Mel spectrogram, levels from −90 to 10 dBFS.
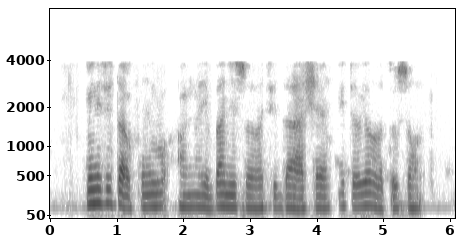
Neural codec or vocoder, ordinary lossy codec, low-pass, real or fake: codec, 16 kHz, 4 kbps, X-Codec, HuBERT features, trained on LibriSpeech; AAC, 16 kbps; 7.2 kHz; fake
